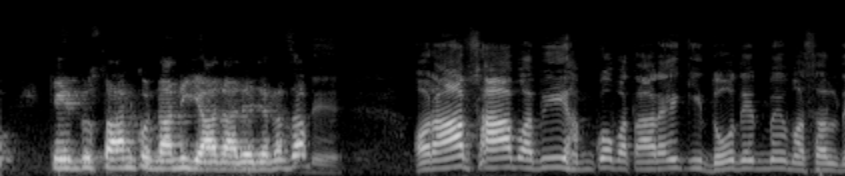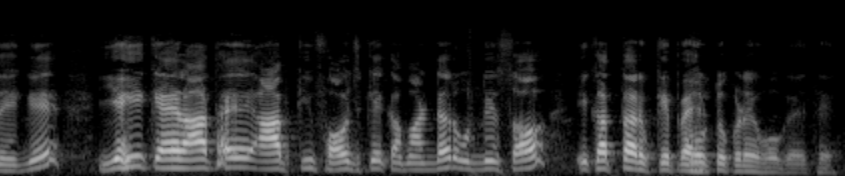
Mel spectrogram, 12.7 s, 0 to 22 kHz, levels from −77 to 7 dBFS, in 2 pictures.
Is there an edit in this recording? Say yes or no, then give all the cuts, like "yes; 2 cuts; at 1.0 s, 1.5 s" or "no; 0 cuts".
yes; 2 cuts; at 2.3 s, 11.5 s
